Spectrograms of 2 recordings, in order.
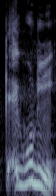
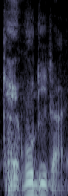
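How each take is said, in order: First: 깨구리 with a tense kk onset; 깨구리 snapped out with a hard doubled first sound; Gyeongsang 깨구리. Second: Said in the usual way. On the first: Shown as a demonstration. Preacher contrasting the dialect form: tense 깨구리. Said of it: "이래 안 하고". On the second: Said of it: "설교할 때 꼭".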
